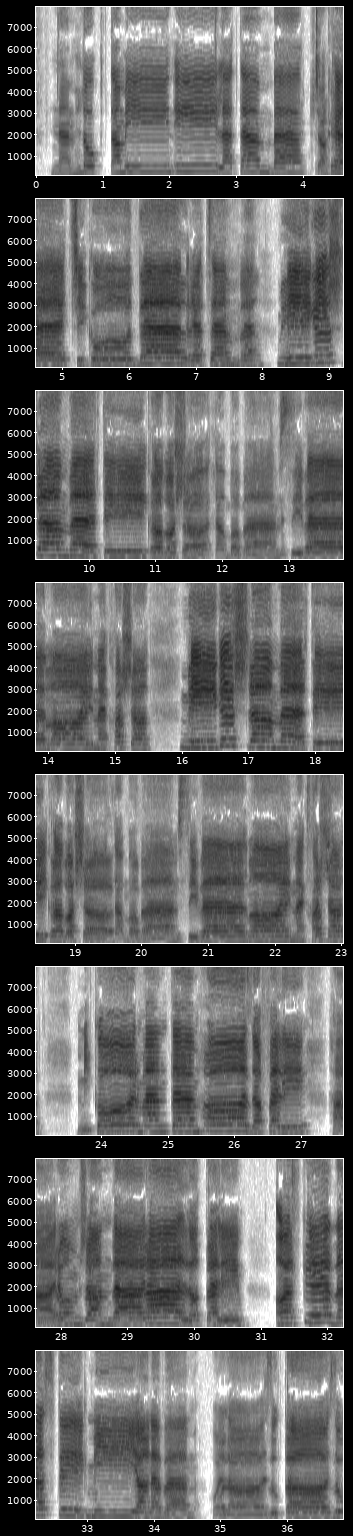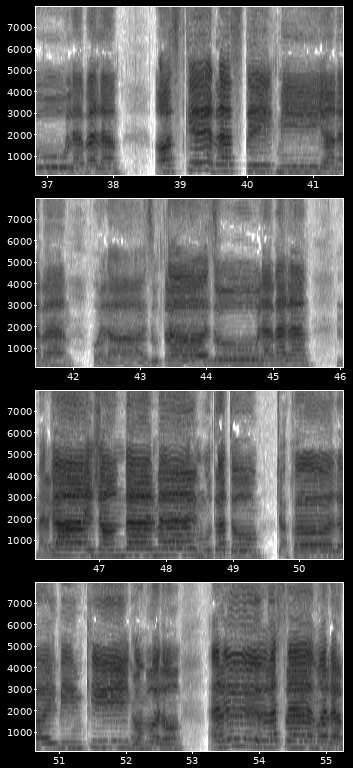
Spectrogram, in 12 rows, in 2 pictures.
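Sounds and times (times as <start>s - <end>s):
Hungarian folk song: 0.0s - 55.2s.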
